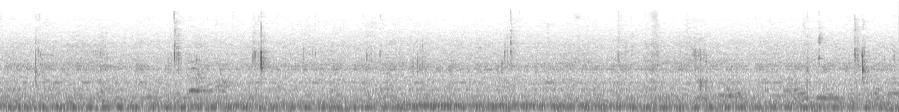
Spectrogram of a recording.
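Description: Close-up eating sounds of roast chicken (lechon manok) eaten by hand: meat torn from the bone, then bitten and chewed, with short sharp mouth clicks and lip smacks, three of them standing out. A steady low hum runs under it.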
